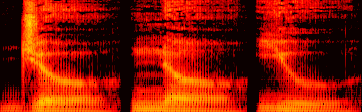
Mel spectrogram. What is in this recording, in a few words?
"jonoyu", concat syllables; Affixing experiment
